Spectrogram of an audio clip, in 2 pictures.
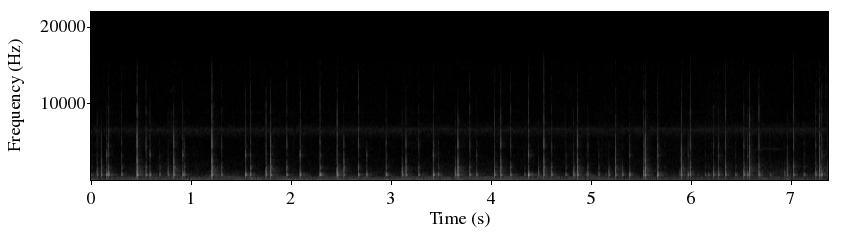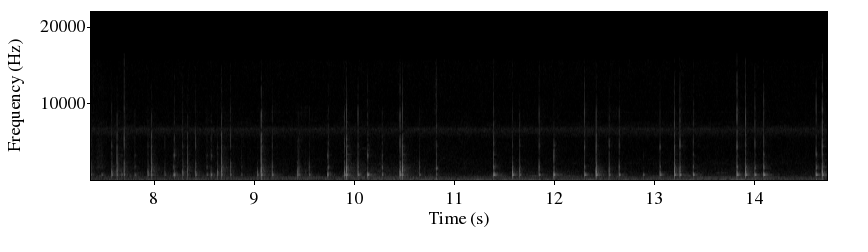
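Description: Fingertips and nails tap rapidly on the shiny silver lid of a medium white plastic hair mask jar held in one hand, making many short, sharp clicks. The taps are quiet and dry with almost no ring, over a faint steady hum and tone.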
